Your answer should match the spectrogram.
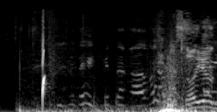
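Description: A single short pop that glides quickly upward in pitch, about half a second in, followed by a man's voice starting to speak with low thumps of wind on the microphone.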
